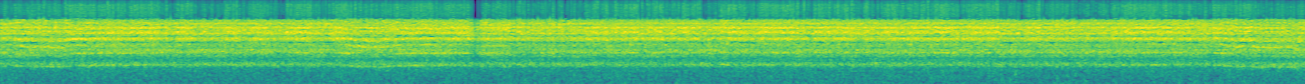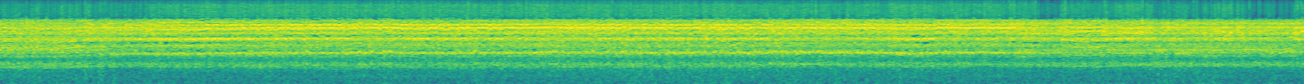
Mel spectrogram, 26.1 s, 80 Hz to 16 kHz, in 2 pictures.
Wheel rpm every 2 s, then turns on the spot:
230, 230, 230, 230, 230, 230, 210, 210, 210, 210, 220, 230, 230.
none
